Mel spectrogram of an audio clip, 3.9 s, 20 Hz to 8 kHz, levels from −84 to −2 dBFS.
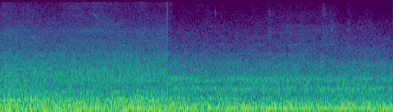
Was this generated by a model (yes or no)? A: no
